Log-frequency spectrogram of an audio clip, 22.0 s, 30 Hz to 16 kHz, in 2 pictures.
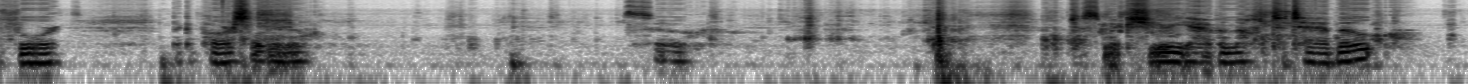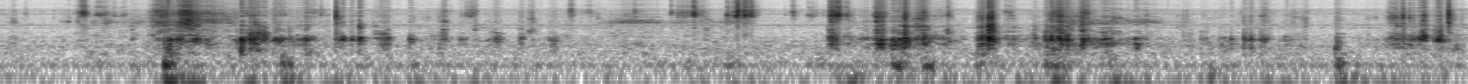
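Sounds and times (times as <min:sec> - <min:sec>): ribbon rustling against card box: 0:03.1 - 0:22.0.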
